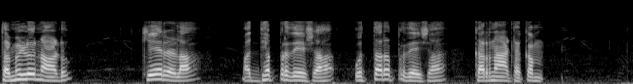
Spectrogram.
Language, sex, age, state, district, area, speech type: Sanskrit, male, 18-30, Karnataka, Vijayapura, rural, spontaneous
